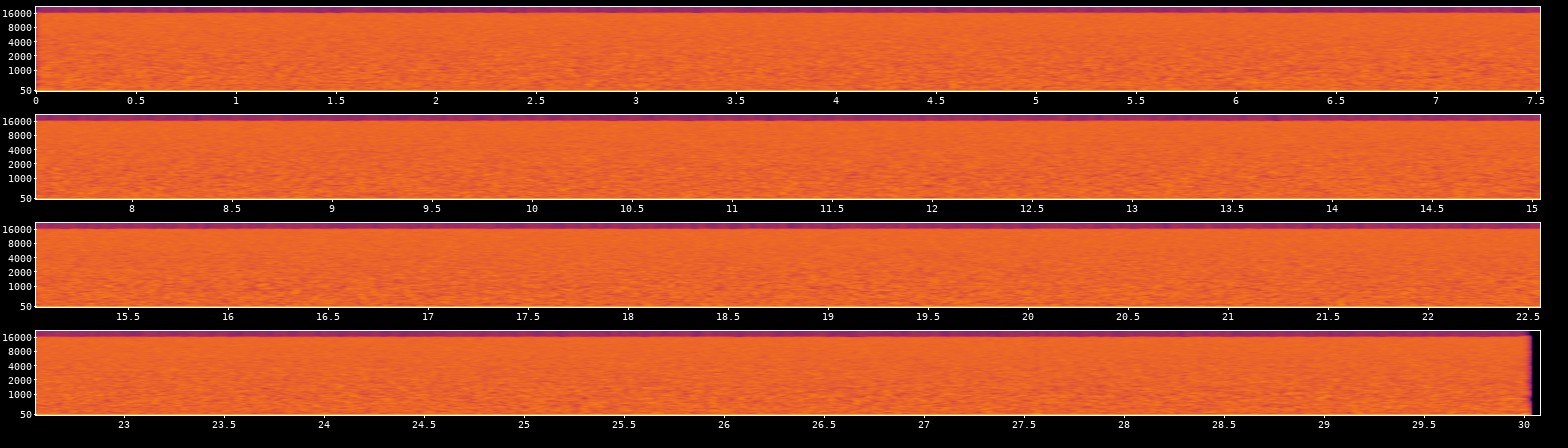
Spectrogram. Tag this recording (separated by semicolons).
digital; noise; powered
